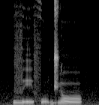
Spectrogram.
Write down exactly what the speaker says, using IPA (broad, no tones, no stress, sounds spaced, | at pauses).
v ḛ f o̰ d͡ʒ ɔ̃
